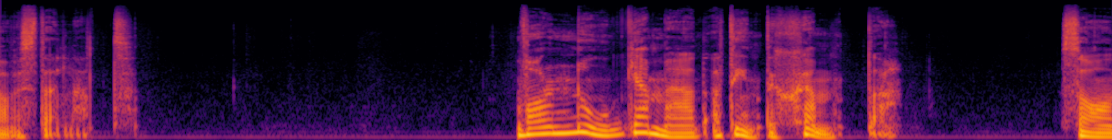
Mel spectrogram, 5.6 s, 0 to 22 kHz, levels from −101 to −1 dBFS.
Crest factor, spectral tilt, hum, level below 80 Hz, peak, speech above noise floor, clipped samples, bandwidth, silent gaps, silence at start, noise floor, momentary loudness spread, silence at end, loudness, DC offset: 22 dB; -6.5 dB/octave; none; -56 dBFS; -4 dBFS; 44 dB; under 0.1%; 16.5 kHz; none; 0 s; -66 dBFS; 18 LU; 0 s; -23 LUFS; under 0.1%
